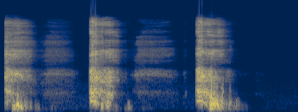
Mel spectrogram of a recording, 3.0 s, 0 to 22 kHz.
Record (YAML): three_cough_length: 3.0 s
three_cough_amplitude: 31876
three_cough_signal_mean_std_ratio: 0.41
survey_phase: beta (2021-08-13 to 2022-03-07)
age: 18-44
gender: Female
wearing_mask: 'No'
symptom_runny_or_blocked_nose: true
symptom_fatigue: true
symptom_fever_high_temperature: true
symptom_headache: true
symptom_change_to_sense_of_smell_or_taste: true
smoker_status: Never smoked
respiratory_condition_asthma: false
respiratory_condition_other: false
recruitment_source: Test and Trace
submission_delay: 2 days
covid_test_result: Positive
covid_test_method: RT-qPCR
covid_ct_value: 21.6
covid_ct_gene: ORF1ab gene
